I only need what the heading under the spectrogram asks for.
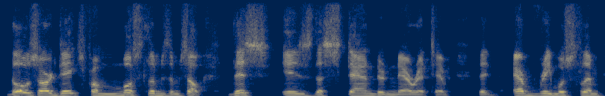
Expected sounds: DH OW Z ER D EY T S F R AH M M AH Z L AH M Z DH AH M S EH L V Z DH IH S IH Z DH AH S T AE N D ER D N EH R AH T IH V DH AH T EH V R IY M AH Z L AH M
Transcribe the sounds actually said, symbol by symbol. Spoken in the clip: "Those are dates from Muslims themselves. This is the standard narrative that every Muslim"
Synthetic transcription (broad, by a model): DH OW Z ER D EY T S F R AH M M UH S L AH M Z DH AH M S EH L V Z DH IH S IH Z DH AH S T AE N D ER D N EH R AH T IH V DH AH T EH V R IY M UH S L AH M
